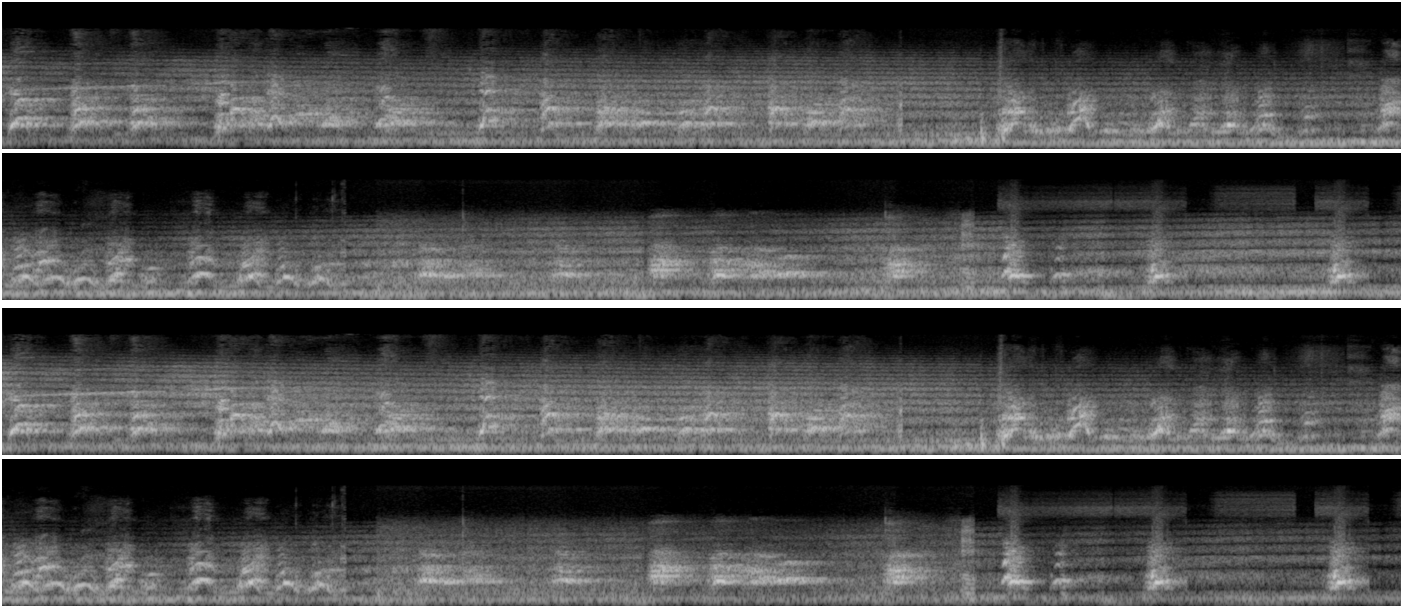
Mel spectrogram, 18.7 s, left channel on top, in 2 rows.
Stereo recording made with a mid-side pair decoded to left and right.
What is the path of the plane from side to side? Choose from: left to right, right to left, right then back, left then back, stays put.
right to left.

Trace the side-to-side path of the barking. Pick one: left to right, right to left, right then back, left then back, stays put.
stays put.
